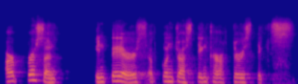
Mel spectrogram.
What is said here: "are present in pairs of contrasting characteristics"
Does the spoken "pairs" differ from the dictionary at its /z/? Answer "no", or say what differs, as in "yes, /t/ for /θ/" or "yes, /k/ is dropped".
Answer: yes, /s/ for /z/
